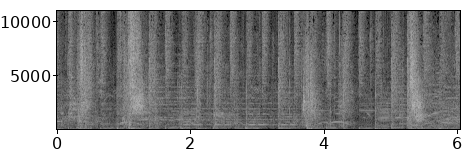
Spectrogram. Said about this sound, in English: And we get the world's most ridiculous, massive bar fight where everyone's punching everyone. And let me play some of the punches for you. Have a listen to this.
